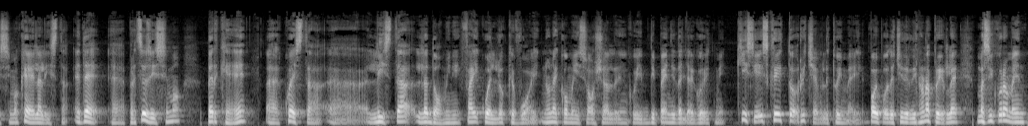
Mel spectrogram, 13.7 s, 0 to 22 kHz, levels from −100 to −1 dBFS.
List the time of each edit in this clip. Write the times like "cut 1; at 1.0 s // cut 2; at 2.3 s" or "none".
cut 1; at 3.5 s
